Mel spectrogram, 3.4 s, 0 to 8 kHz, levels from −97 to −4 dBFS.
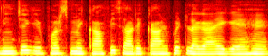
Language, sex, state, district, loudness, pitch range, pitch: Hindi, male, Jharkhand, Palamu, -13 LUFS, 135-145 Hz, 140 Hz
